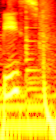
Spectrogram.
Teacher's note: the tongue is getting even higher for some people when they say the new zealand dress vowel and this means for example that best sounds more like beast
